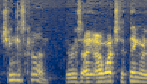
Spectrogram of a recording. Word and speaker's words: Chinggis Khan: And I mispronounced Genghis Khan. It's actually Chinggis Khan, but whatever. Really? Yeah, it's actually pronounced Chinggis Khan.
